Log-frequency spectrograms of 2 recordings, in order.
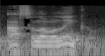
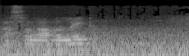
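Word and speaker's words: السلام عليكم: There is a mu sound at the end of the word salam, and it's followed by a wa sound.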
